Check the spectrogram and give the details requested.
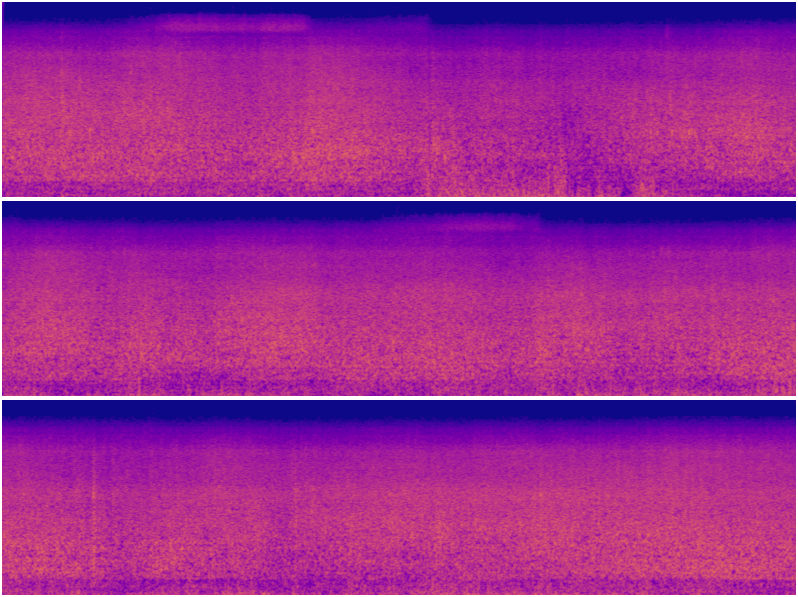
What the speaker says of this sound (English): Waves are breaking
